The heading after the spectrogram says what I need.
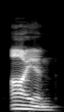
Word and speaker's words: iron: not pronounce that sound we do not pronounce the r there is a silent R now common mistakes I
